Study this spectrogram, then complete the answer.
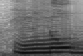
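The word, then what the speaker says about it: knob: Jack एक और नाम होता है इसका, जैक का एक और नाम होता है नोब बोलते हैं, के साइलेंट है, नोब्स।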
